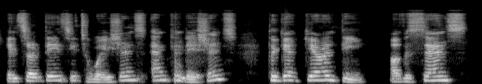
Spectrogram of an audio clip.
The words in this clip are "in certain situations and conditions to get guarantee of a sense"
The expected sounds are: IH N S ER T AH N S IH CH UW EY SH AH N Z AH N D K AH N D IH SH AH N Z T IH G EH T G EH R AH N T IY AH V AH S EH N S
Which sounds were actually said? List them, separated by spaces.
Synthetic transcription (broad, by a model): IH N S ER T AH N S IH CH UW EY SH AH N Z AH N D K AH N D IH SH AH N Z T IH G EH T G EH R AH N T IY AH V AH S EH N S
